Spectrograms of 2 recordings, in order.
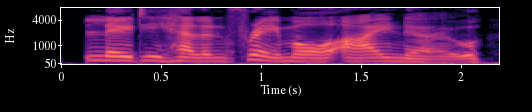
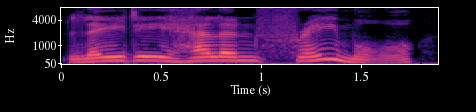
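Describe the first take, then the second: First: Loud, displeased interruption; agent's put-on voice, none too pleased. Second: Stunned echo of a title; mildly astonished, questioning; taken aback. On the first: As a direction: cut in, displeased to know this already. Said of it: "sounding none too pleased about it". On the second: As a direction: repeat the name as a baffled question. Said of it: "Harry blinked". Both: A narrator's reading.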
